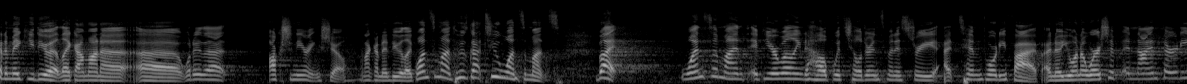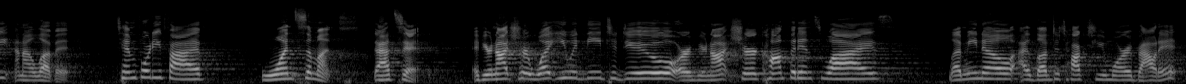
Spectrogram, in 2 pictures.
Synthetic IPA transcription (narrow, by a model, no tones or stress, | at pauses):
ʌnɨmeɪkjɨdɨɪt̚ˡlaɪkãɪ̃mə̃nəʌwʌɾɨzðəɾ | ɑkʃɨnɪɹɪ̃ŋʃoʊãɪmnət̚ɡ̥ʌ̃nɨdɨlaɪk̚wʌ̃nsəmʌ̃nθhʉzɡɑtʰʉwʌ̃nsəmʌ̃nθ | b̥ʌt̚ | wʌ̃nsəmʌ̃nθɪfjə˞wɪlˠɪ̃ŋtɨɦɛlˠpwɨð̥t͡ʃʰɪlˠdɹɨ̃nzmɪ̃ñɨstɹ̥iɨ̰tʰɛ̃nfɔɹɾifaɪva̰ɪnoʊjɨwɑ̃ñəwɜ˞ʃɨpɨ̃nːãɪ̃nθɜ˞ɾiʔɨ̃ñaɪlʌvɪ̰t̚ | tʰɛ̃nfɔɹɾifaɪv̥ | wʌ̃nsəmʌ̰̃nθðætsɪ̰t̚ | ʔɨfjə˞nətʃʊɹwʌt͡ʃɨwɨdⁿnid̚tʰɨdʉə˞ɨfjə˞nətʃʊɹkʰɑ̃ɱfɨɾɨ̃nswaɪz̥ | lɛt̚minoʊa̰ɪlʌv̥tɨtʰɔk̚tʰɨjɨmɔɹɨbaʊɾɪt̚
